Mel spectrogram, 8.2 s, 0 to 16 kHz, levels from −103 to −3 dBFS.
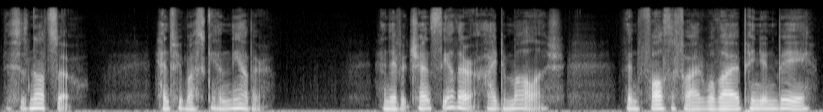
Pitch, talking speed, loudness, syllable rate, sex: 130 Hz, 175 wpm, -21 LUFS, 6.1 syllables/s, male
